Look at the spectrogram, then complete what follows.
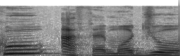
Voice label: "Ku afemoju o", Yoruba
